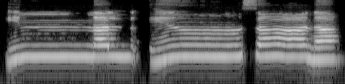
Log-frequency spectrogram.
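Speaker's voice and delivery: इन्नल with a long humming nasal न्न; इन्नल इंसाना chanted slowly with nasal ghunna; ghunna on noon. Shown as a demonstration. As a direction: hum the न्न through the nose, sing it slowly. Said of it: "नून पर गुन्ना होगा".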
